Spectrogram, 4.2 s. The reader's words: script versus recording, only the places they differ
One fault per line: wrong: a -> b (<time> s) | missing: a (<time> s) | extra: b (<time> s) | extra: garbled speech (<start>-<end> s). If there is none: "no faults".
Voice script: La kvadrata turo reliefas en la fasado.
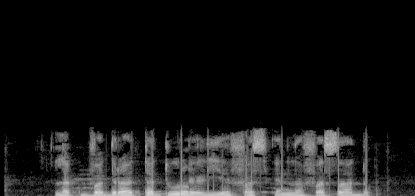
no faults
